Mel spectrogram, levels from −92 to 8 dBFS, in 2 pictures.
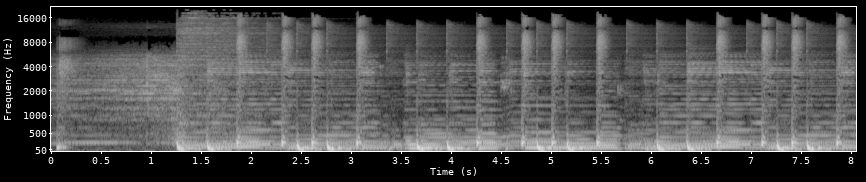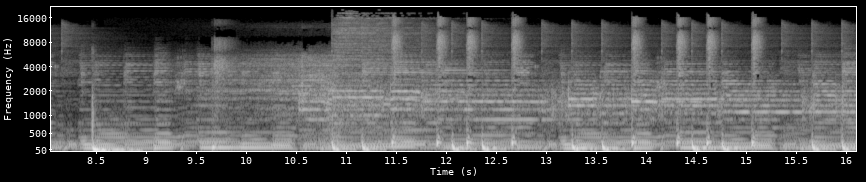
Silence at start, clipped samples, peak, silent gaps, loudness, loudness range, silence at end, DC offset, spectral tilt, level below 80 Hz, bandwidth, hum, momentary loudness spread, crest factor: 0 s; under 0.1%; 0 dBFS; none; -18 LUFS; 2 LU; 0 s; 0.1%; -4.5 dB/octave; -24 dBFS; 19.5 kHz; none; 8 LU; 16 dB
